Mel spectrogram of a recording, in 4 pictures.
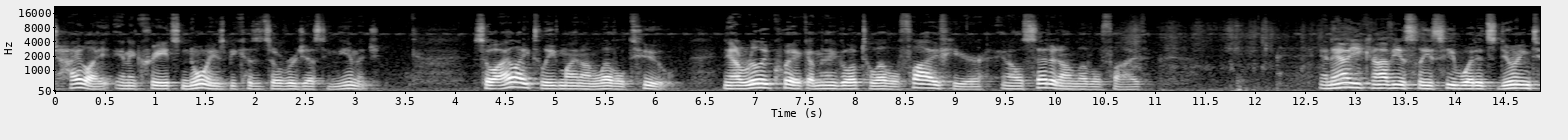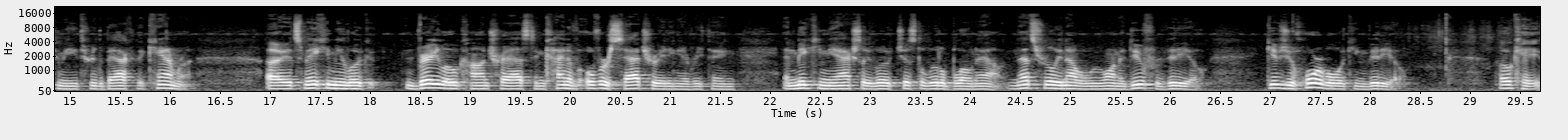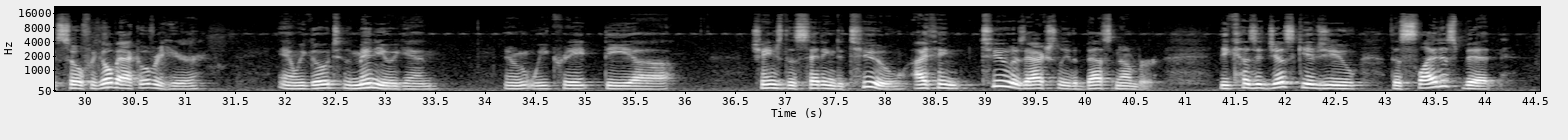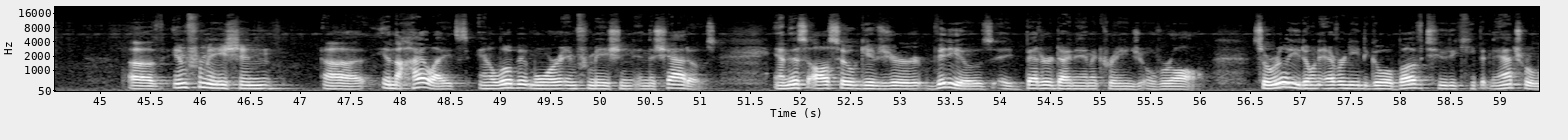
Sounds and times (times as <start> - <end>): Speech: 0.0 - 3.3, 4.2 - 11.0, 12.6 - 16.3, 17.0 - 26.4, 27.0 - 28.4, 29.2 - 31.2, 31.9 - 33.6, 34.2 - 35.9, 36.7 - 40.8, 41.4 - 44.3, 45.3 - 59.3
Inside, small room: 0.0 - 59.3.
